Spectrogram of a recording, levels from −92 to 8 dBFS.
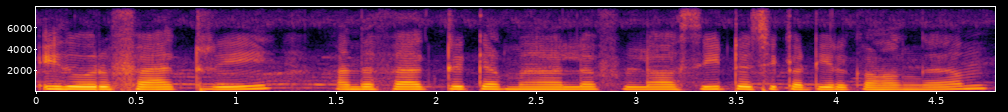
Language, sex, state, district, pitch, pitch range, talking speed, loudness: Tamil, female, Tamil Nadu, Kanyakumari, 220 Hz, 215-230 Hz, 135 wpm, -15 LUFS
